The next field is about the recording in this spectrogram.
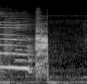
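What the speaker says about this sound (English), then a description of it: "we've always got fighting chickens" A short burst of agitated gamecock squawking and clucking in the Cebu mountains, Philippines, close and loud, with a harsher flapping scuffle in the middle before it quiets.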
